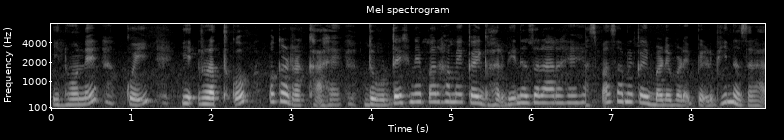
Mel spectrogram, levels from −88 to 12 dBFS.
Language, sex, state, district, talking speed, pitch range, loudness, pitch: Hindi, female, Bihar, Araria, 180 wpm, 190-275 Hz, -28 LUFS, 240 Hz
